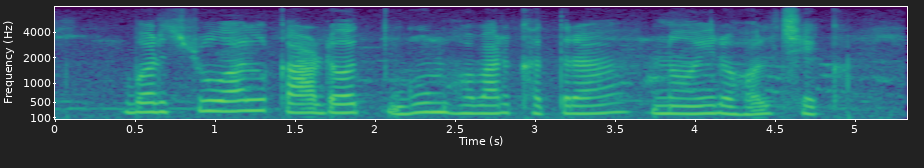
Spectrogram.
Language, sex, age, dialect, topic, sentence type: Magahi, female, 25-30, Northeastern/Surjapuri, banking, statement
